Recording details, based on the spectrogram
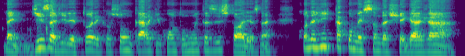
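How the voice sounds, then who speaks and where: A man's voice: fairly high pitch, a little fast, warm tone. An older man from Brazil, telling a long story in a class. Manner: anecdotal, chatty, acts out dialogue. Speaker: teacher.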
